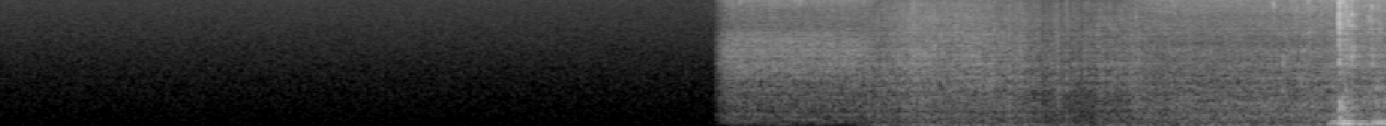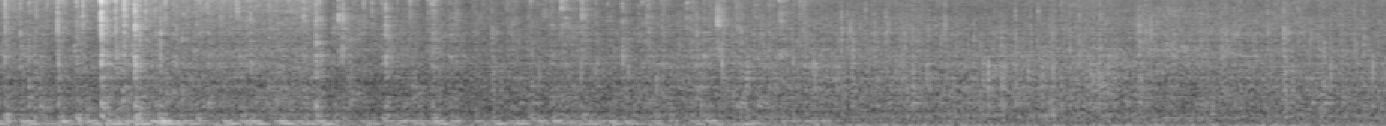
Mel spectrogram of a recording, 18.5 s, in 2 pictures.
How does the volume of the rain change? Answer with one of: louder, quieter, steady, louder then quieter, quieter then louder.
louder.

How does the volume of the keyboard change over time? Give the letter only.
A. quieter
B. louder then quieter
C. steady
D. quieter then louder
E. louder
A.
